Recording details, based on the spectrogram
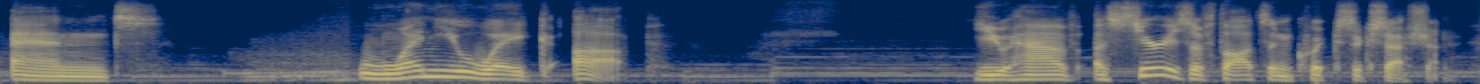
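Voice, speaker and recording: A man improvising tabletop horror narration as game master in a conversational, halting way, reworking his phrases as he goes. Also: medium pitch, very animated. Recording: muffled lo-fi sound, music behind. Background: background music.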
